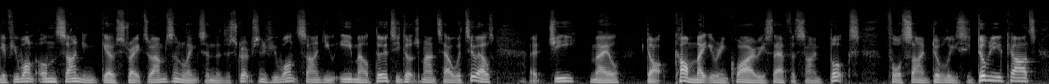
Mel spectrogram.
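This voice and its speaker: Low-voiced man hosting a podcast. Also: no echo. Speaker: podcast co-host. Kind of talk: casual chat and show introduction.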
